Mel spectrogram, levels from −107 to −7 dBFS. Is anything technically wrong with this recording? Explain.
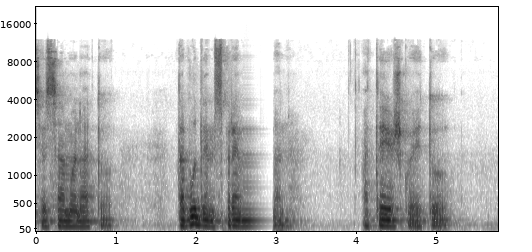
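Yes. From 2.59 to 2.98 s there is a call audio freeze: the sound stalls into a buzzy or hissy, fading continuation of its last moment for about 0.37 s, then resumes exactly where it left off. The likely cause is delayed packets draining the jitter buffer, so the receiver filled the wait, inserting a gap rather than losing any audio.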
